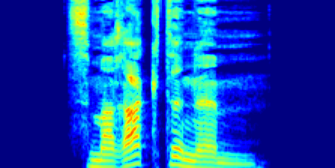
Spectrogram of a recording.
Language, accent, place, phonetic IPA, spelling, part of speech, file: German, Germany, Berlin, [smaˈʁakdənəm], smaragdenem, adjective, De-smaragdenem.ogg
- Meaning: strong dative masculine/neuter singular of smaragden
